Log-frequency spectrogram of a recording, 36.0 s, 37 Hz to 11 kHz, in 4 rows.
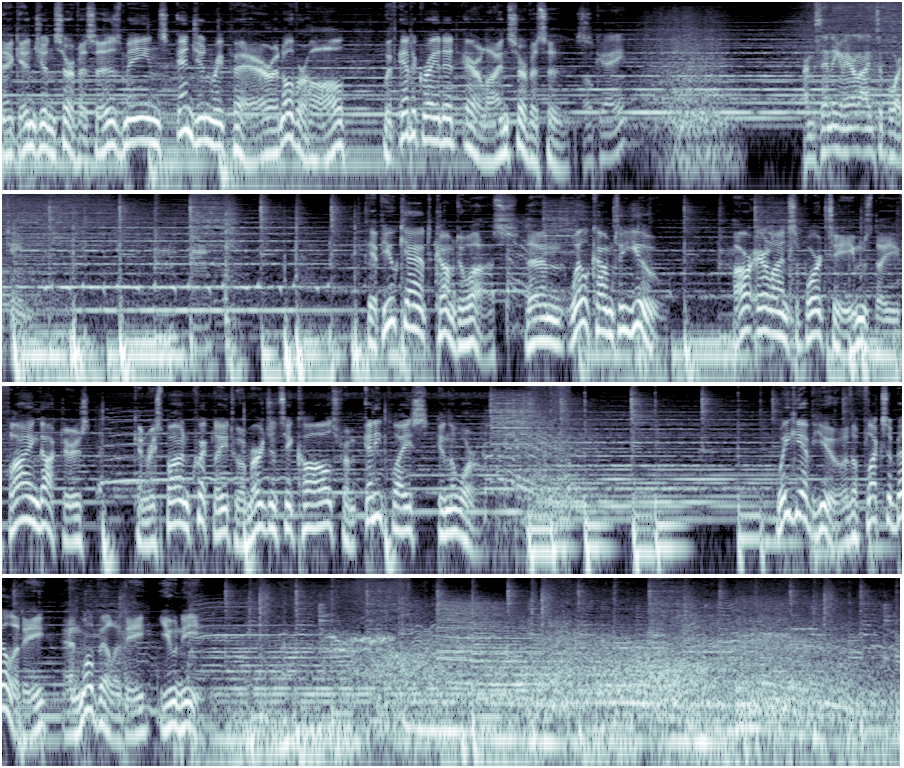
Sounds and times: Speech: 0:00.0 - 0:06.2, 0:08.0 - 0:09.3, 0:12.6 - 0:15.6, 0:16.3 - 0:22.8, 0:25.7 - 0:29.0
Music: 0:00.0 - 0:35.9.

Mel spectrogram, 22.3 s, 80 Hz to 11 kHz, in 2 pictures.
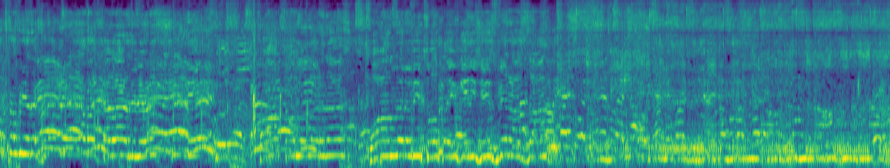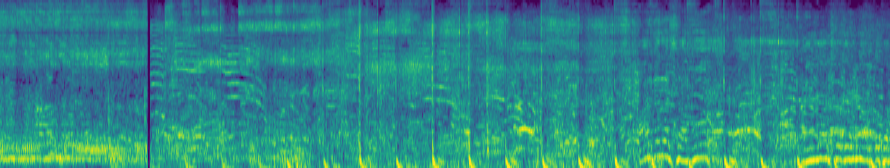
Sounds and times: Speech: 0:00.0 - 0:12.3, 0:13.0 - 0:22.2
Music: 0:00.0 - 0:22.2.

